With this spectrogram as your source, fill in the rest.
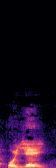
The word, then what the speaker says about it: Poyais: Yo estoy pronunciando Pollais porque es como se escribe, pero realmente sería Pollei.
